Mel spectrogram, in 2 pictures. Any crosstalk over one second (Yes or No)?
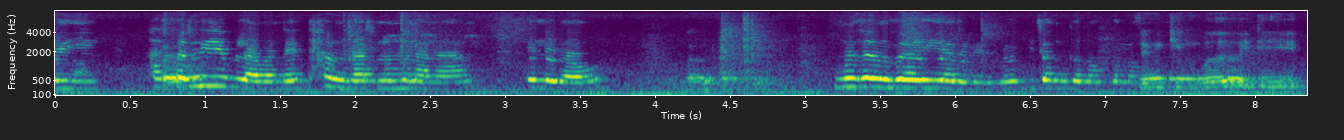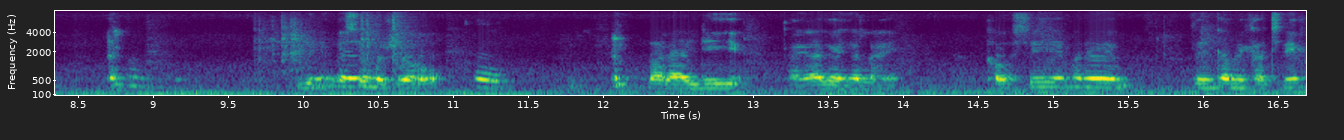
No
